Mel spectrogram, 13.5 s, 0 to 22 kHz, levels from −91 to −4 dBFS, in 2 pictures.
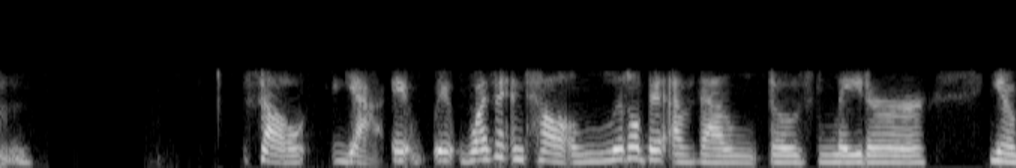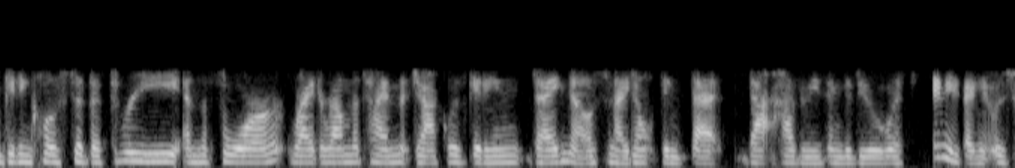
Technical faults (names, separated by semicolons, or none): AMR narrowband mobile codec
